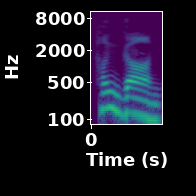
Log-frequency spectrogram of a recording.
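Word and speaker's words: 香港: On the other hand, since early 20th century, Hong Kong, pronounced as Hung Gong in Cantonese, then under British colonial control, developed quickly in every aspect.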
